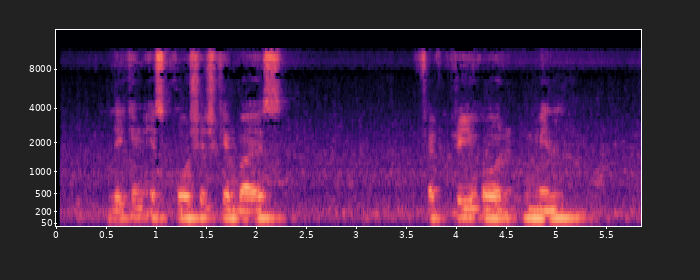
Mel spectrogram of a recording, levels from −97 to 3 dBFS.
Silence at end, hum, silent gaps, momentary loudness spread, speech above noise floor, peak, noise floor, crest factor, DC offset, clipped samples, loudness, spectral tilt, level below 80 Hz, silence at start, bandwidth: 0.25 s; none; none; 12 LU; 27 dB; -8 dBFS; -49 dBFS; 16 dB; under 0.1%; under 0.1%; -23 LUFS; -5 dB/octave; -54 dBFS; 0.2 s; 11.5 kHz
